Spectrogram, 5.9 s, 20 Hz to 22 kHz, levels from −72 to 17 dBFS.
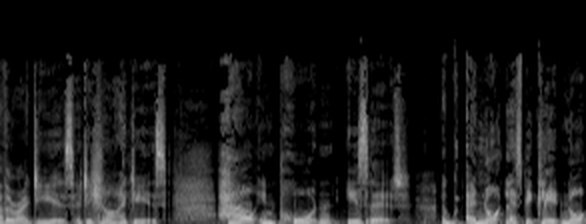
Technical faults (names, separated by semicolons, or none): gap at a join of encoded pieces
